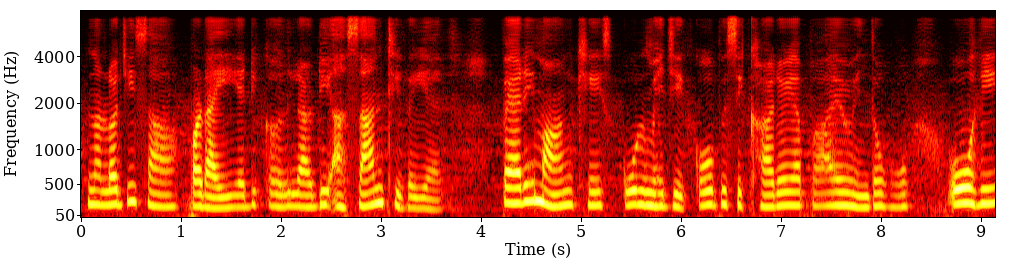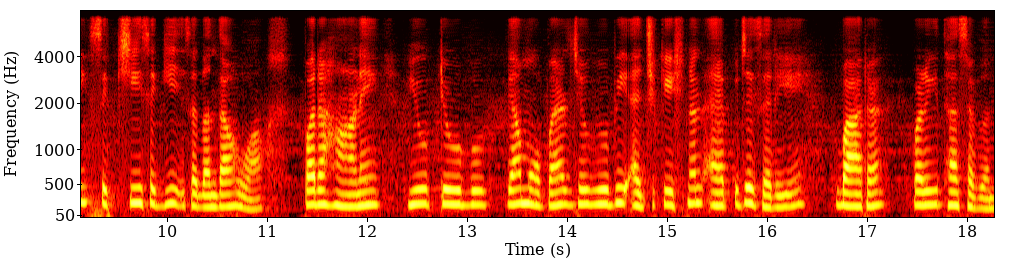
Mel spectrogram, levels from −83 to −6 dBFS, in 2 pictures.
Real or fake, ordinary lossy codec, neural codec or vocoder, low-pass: fake; none; codec, 16 kHz, about 1 kbps, DyCAST, with the encoder's durations; 7.2 kHz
